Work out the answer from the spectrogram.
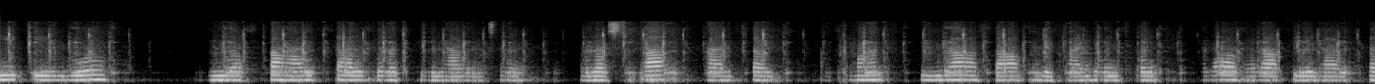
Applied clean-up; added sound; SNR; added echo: neural mask model RNNoise.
